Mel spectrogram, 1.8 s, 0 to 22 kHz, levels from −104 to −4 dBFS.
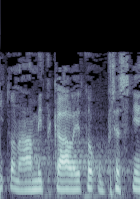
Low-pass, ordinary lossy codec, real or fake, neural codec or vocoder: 10.8 kHz; MP3, 32 kbps; real; none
